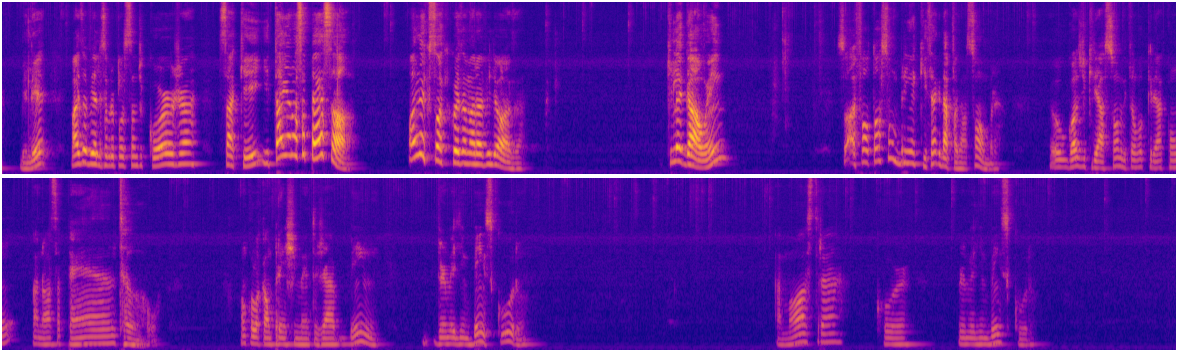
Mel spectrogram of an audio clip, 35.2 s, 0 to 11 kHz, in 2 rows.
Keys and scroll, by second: 12.6 ctrl+alt+space, 13.3 ctrl+alt+space.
